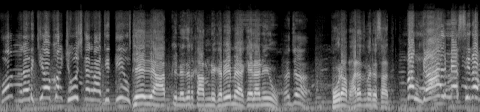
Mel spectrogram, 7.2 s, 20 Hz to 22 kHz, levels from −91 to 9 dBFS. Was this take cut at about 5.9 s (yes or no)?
yes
